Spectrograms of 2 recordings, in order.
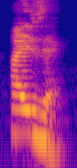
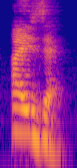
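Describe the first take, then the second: First: The name is said with an English pronunciation. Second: The name is said with an English pronunciation.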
